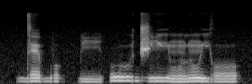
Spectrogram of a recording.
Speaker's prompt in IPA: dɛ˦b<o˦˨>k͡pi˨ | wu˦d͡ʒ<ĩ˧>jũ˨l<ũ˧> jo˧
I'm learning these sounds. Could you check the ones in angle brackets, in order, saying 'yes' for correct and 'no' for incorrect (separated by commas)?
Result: yes, no, yes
